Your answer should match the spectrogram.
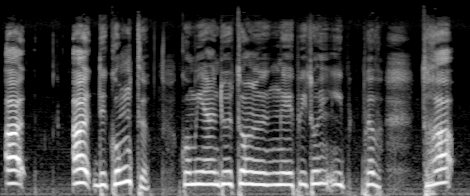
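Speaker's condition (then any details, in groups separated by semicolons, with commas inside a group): Down syndrome (trisomy 21); age 39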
